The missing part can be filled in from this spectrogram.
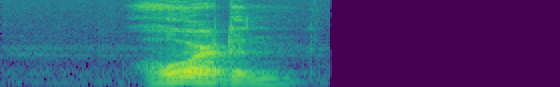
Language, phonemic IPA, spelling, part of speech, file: Dutch, /ˈhɔːrdə(n)/, hoorden, verb, Nl-hoorden.ogg
- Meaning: inflection of horen: 1. plural past indicative 2. plural past subjunctive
